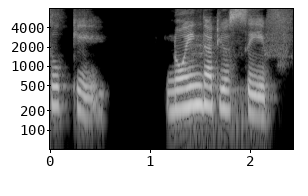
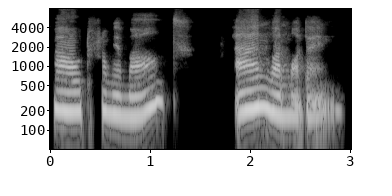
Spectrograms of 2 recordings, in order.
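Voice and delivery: guided breathing; 3 dB louder than usual. Acted. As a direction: lead them gently through breaths. Leads breathing exercise.

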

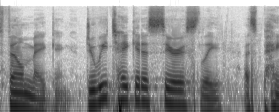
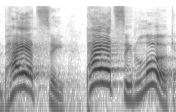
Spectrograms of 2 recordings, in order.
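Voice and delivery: put-on Southern accent shouting; 12 semitones higher, 10 dB quieter, slower than usual. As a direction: yell for Patsy in a thick Southern drawl. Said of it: "in his thick, thick Southern accent is screaming".

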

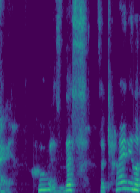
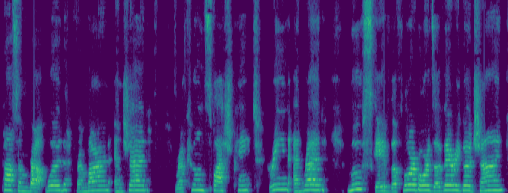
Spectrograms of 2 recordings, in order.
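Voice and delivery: ordinary delivery, nothing marked

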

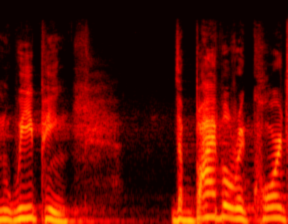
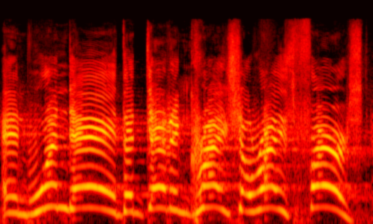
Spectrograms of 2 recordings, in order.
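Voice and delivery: raised, high-pitched sermon delivery; impassioned preaching; 7 semitones higher than usual. Real, not acted. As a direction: preach it with rising fervour. Preaches at full force.

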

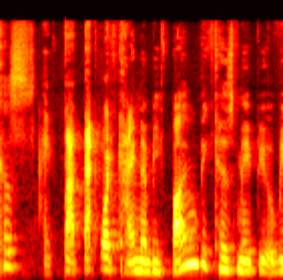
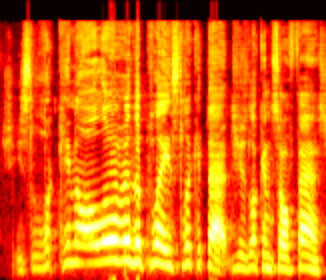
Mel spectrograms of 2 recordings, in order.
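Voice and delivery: excited narration; 5 semitones higher, 7 dB louder than usual. Acted. Reads Pam excitedly.

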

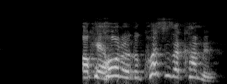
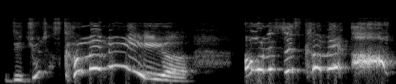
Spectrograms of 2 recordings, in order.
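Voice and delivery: mock outrage; 4 dB louder, slower than usual. Real, not acted. Mock outrage at Otis's joke.

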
